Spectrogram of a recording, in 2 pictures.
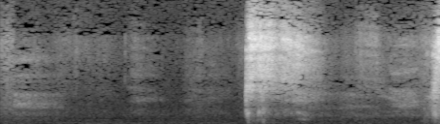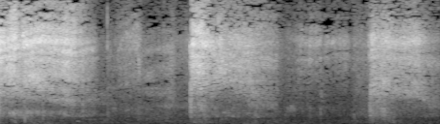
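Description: A child making loud hissing 'pssh' noises with his mouth, four times about two seconds apart, each starting sharply and fading away within a second.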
